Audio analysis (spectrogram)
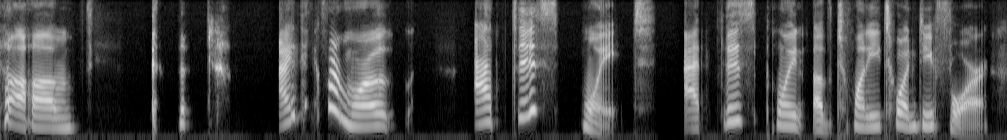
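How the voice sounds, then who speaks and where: A woman's voice: fairly low pitch, clean tone, no room sound, studio quality. A woman co-hosting a podcast whose first language was Korean, speaking conversationally and searching for words as she explains ideas. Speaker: podcast co-host. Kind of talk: casual academic discussion.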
